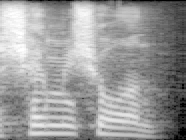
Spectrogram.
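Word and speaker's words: שמשון: 작은이라는 단어를 붙인 거예요 그래서 셰미션 이게 히브리어 발음 삼손이에요 우리가 이게 작은 태양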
